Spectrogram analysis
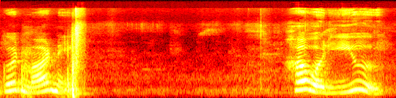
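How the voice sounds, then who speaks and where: A woman reading short everyday English phrases for learners, saying each line twice, slowly and clearly. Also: high-pitched, lively intonation, a little mellow. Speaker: English teacher. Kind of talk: slow repeated phrase drills for learners.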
